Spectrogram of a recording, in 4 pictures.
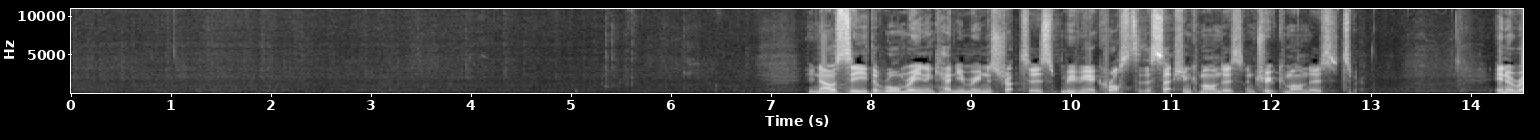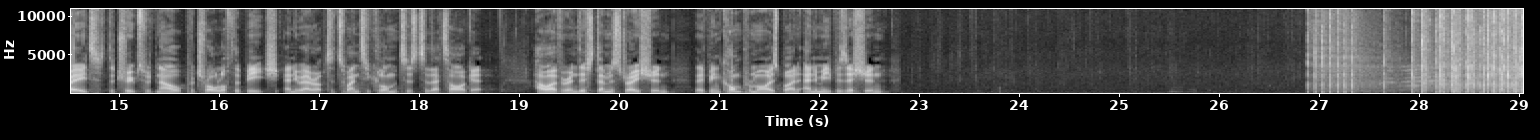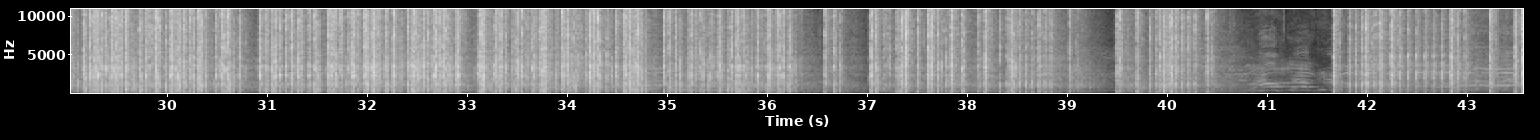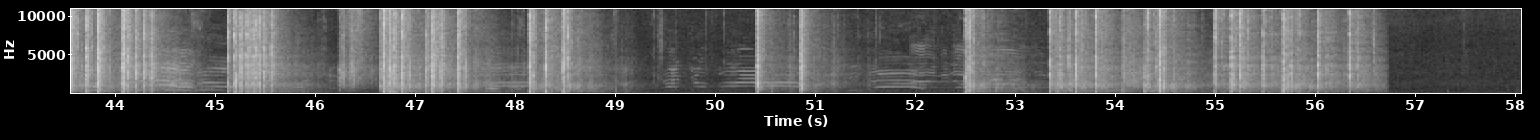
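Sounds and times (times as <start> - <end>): rapid gunfire: 26.9 - 40.8, 41.6 - 46.0, 46.6 - 49.0, 52.5 - 56.7
men shouting: 27.6 - 28.4, 34.4 - 36.3, 40.6 - 46.3, 47.4 - 48.4, 49.5 - 53.5.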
